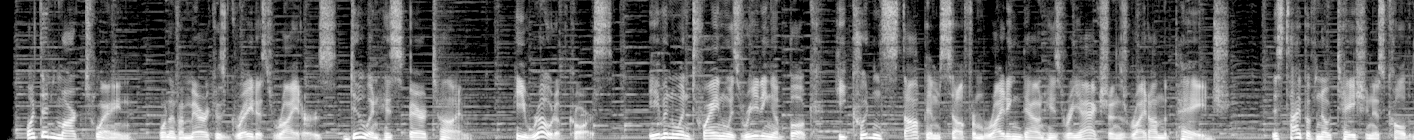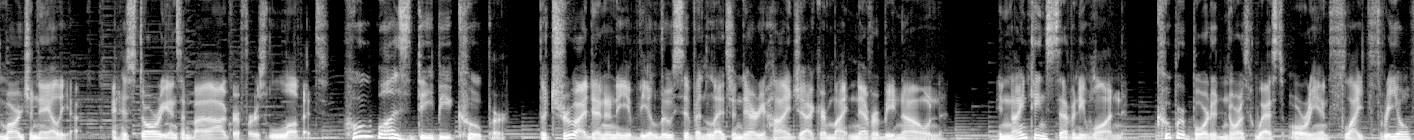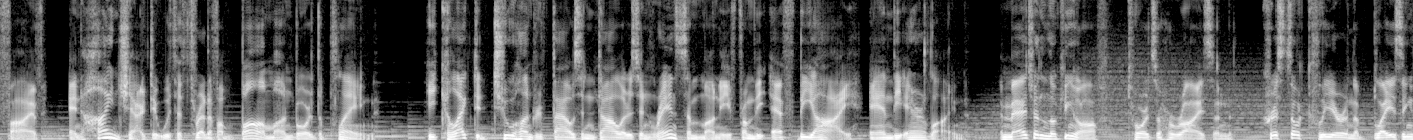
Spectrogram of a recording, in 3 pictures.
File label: Narrative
